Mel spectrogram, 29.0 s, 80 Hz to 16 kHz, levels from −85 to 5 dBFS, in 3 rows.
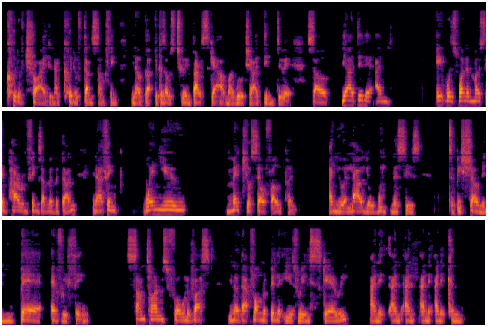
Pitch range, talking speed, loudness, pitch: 95-125 Hz, 175 wpm, -24 LUFS, 105 Hz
